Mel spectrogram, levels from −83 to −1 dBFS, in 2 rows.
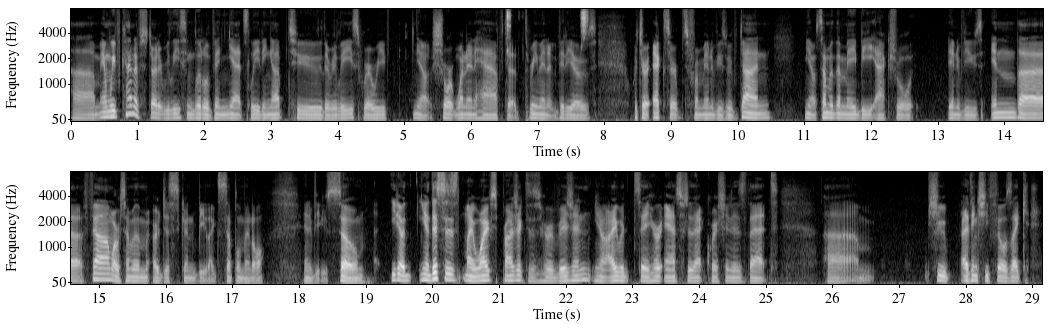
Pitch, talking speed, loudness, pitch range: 100 Hz, 185 wpm, -24 LUFS, 95-110 Hz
